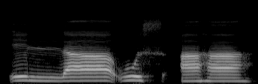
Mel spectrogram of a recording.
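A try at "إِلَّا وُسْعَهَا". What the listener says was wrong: Tak berapa tepat. Dia macam bunyi hamzah. Tolak W. W-U. Wu. Illa wus.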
